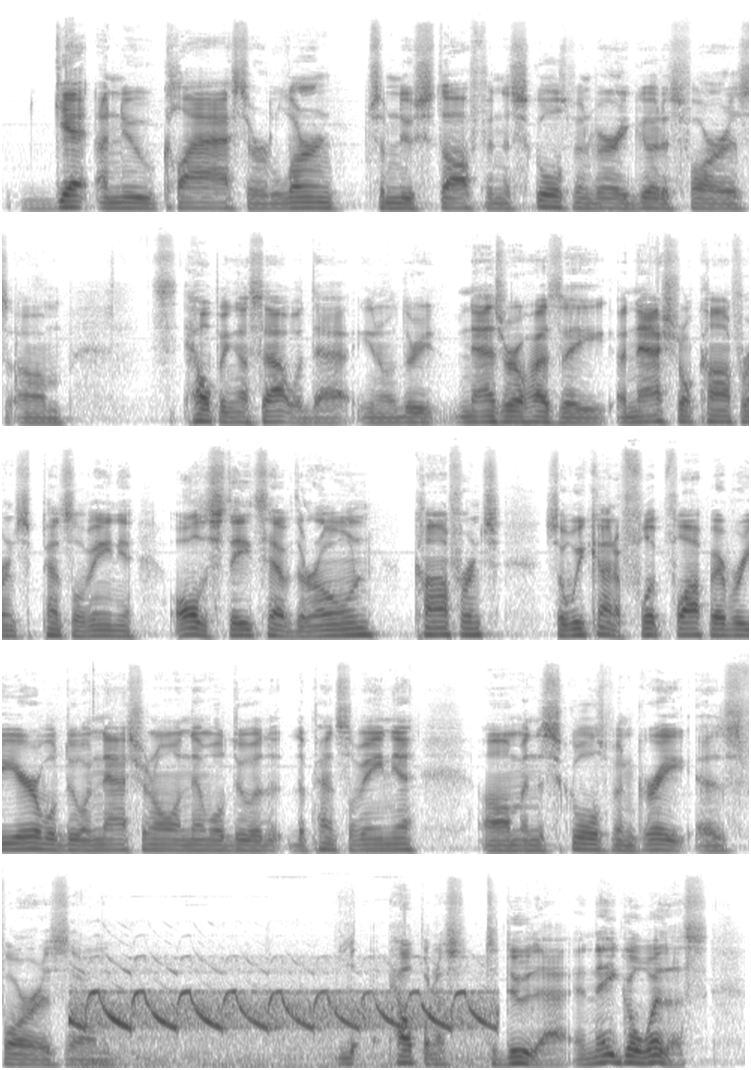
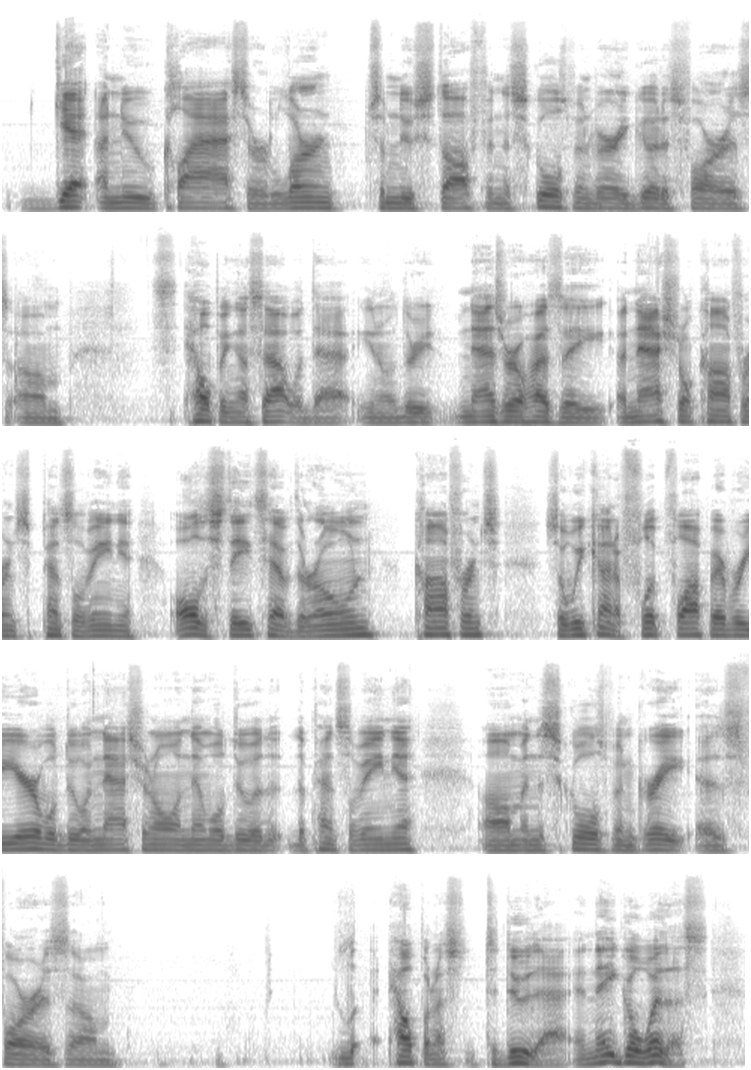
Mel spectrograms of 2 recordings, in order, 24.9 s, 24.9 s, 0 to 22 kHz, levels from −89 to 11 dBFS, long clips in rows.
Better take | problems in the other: second | siren; loud; from 20 to 23 s; peak 3 dB above the speech

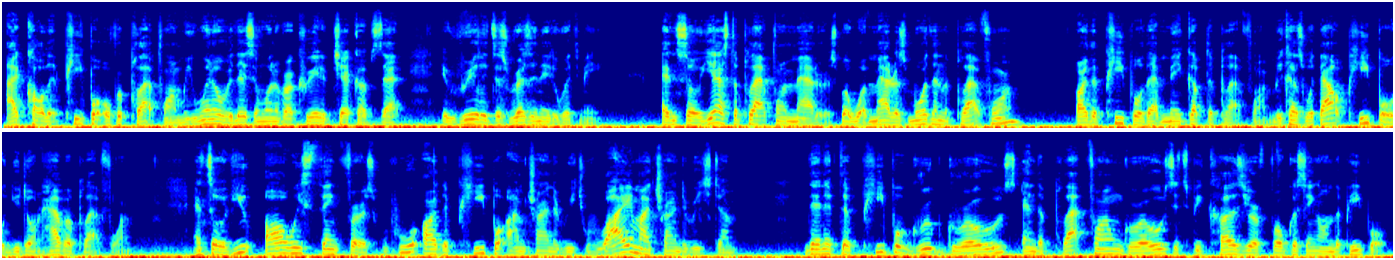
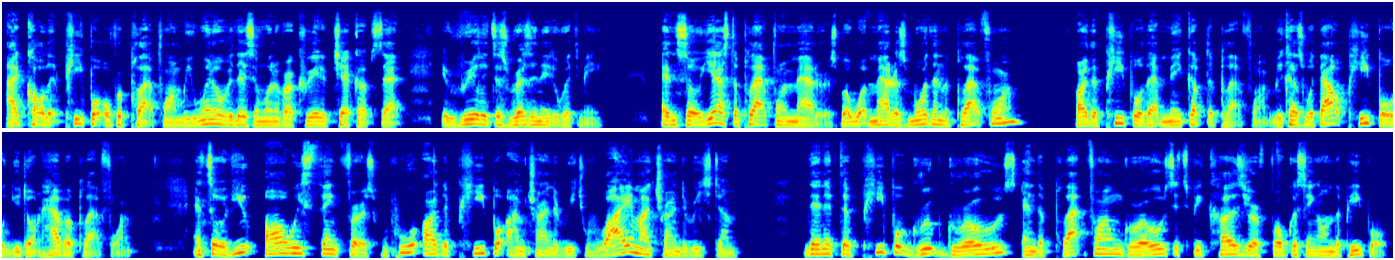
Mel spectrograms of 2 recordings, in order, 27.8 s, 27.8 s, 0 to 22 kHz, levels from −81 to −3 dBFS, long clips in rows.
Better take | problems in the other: second | low rumble; faint; throughout; 25 dB below the speech

